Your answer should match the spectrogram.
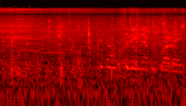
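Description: Wind buffeting the microphone as a steady low rumble, with indistinct talk from people close by in the second half.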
